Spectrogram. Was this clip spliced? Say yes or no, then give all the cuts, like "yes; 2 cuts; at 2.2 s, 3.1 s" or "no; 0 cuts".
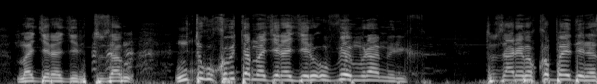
no; 0 cuts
